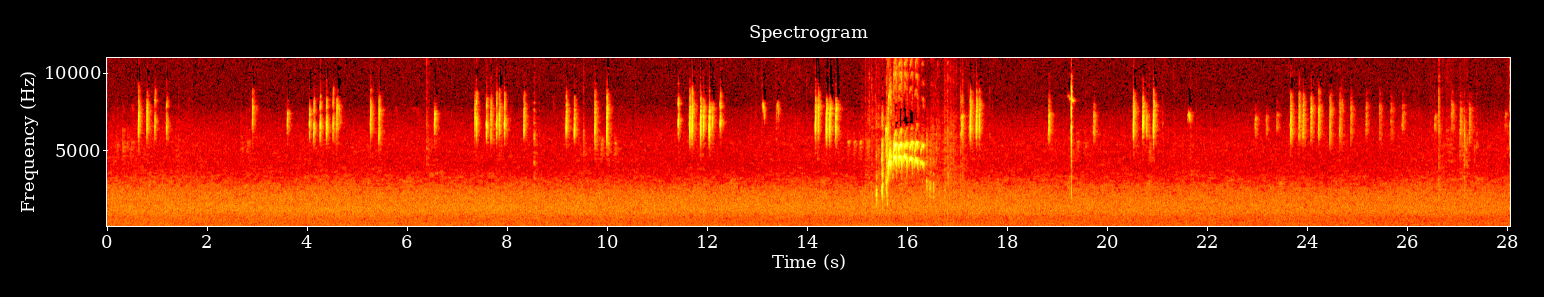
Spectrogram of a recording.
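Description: Small birds calling: thin, high-pitched calls in short runs throughout, with one louder, lower call about halfway through, over a steady background rush.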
